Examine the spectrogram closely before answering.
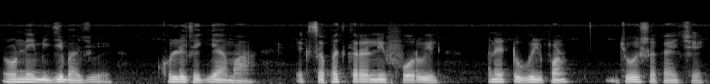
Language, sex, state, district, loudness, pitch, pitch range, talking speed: Gujarati, male, Gujarat, Valsad, -18 LUFS, 110 Hz, 105-115 Hz, 160 wpm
